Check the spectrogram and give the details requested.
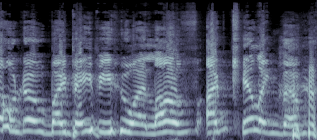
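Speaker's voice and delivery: slow, pained, despairing, anguished cry of distress. Retelling own reaction to writing a death scene: imitating own anguish. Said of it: "And it's real bad".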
